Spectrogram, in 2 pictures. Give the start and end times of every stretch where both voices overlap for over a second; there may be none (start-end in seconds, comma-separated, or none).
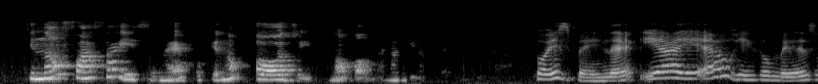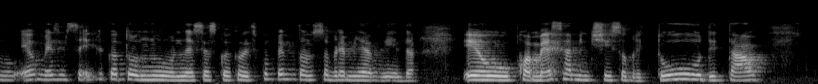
none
